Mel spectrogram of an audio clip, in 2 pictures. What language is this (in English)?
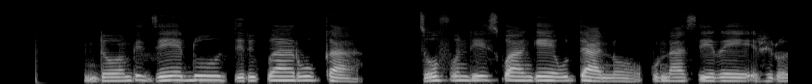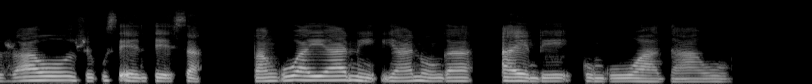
Ndau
